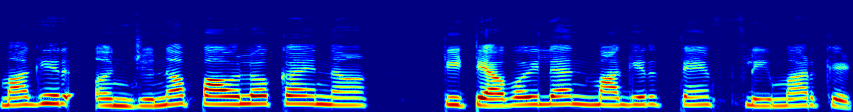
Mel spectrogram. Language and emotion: Goan Konkani, neutral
